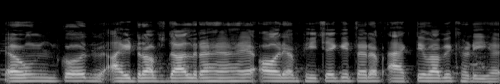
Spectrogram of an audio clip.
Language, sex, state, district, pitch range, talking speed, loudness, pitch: Hindi, male, Maharashtra, Solapur, 150-155 Hz, 190 wpm, -23 LUFS, 155 Hz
